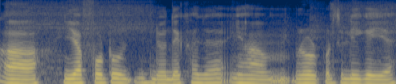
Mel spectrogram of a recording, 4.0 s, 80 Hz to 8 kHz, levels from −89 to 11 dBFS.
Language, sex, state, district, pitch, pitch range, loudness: Hindi, male, Bihar, Araria, 140 Hz, 135-145 Hz, -17 LUFS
